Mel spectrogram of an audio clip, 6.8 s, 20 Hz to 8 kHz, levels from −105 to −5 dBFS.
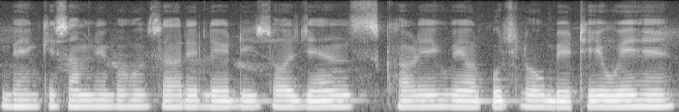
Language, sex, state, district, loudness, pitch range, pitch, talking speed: Hindi, male, Jharkhand, Deoghar, -14 LUFS, 115-120 Hz, 120 Hz, 140 wpm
